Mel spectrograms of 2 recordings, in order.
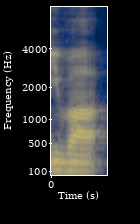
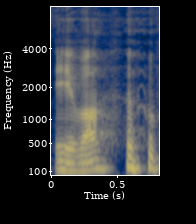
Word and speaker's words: Eva: I'll pronounce it in Italian because in English it would be Eva, but we're Italian, so it's Eva for us.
